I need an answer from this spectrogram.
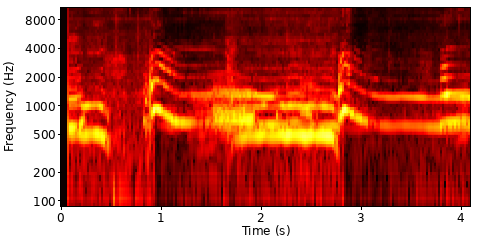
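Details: Two dogs aboard a yacht on the Pacific coast near Victoria, British Columbia, Canada, howling along once their owner starts to howl; long, sustained, wavering tones with sudden upward leaps, voices overlapping.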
